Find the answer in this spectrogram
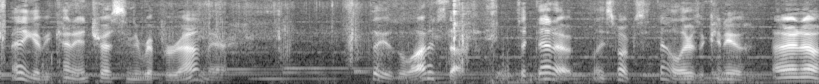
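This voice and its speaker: Over clear music in the background, a man speaks at a fairly quick pace with a dry sound and no echo. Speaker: vlogger. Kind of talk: casual vlog chat. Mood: nostalgic, amused. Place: street. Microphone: phone near.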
